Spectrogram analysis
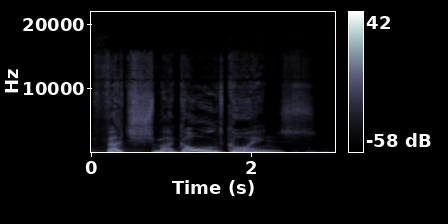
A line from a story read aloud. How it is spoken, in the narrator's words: he roared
